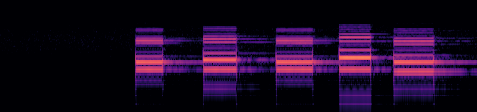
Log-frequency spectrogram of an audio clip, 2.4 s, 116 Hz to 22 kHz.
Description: DTMF, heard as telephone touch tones, dialled by hand, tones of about 190 ms, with room echo. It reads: 78794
